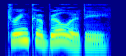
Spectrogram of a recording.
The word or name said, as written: drinkability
